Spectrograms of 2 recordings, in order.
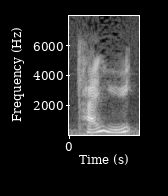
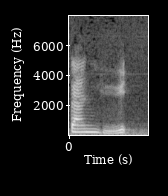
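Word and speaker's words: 单于: 您的是，丹这个字一共有丹、善、禅三种读音，像善父不可以念成丹父，禅鱼也不可以念成丹鱼。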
